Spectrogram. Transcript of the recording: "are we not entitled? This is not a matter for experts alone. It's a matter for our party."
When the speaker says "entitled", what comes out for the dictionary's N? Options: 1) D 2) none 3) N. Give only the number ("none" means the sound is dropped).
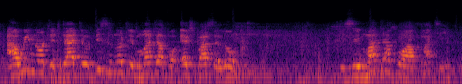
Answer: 2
